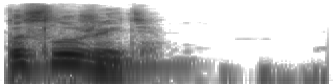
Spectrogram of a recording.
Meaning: 1. to serve (for some time) 2. to serve, to act, to work (as), to be
- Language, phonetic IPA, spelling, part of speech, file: Russian, [pəsɫʊˈʐɨtʲ], послужить, verb, Ru-послужить.ogg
